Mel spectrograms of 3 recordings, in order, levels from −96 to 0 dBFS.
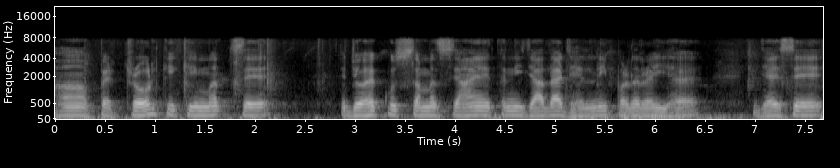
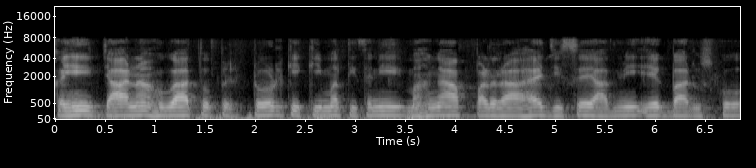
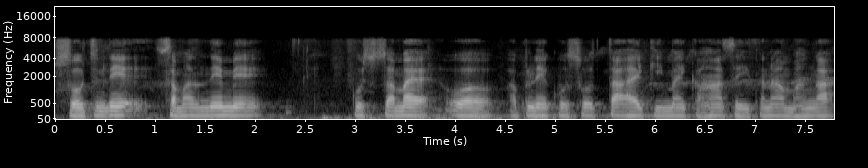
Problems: none marked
